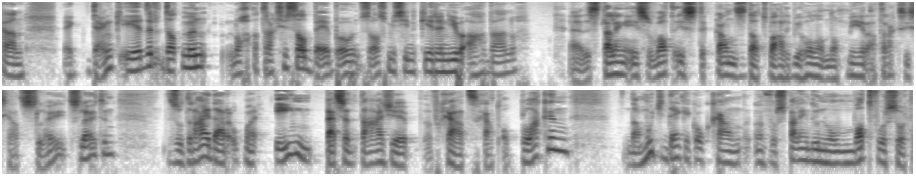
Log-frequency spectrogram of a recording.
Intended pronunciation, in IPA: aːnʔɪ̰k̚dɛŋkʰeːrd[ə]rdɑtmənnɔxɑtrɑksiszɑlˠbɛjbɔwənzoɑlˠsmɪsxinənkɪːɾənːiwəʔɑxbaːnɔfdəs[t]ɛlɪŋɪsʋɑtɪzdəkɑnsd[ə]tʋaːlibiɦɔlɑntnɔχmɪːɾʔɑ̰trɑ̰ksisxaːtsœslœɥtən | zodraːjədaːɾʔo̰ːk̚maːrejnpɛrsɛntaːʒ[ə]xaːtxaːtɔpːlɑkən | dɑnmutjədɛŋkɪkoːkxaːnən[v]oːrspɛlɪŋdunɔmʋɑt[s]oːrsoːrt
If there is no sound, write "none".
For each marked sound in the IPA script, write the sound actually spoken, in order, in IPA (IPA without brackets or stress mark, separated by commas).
ə, t, ɑ, ə, v, f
